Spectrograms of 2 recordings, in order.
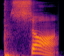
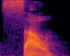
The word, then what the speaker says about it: saw: Só é o passado do verbo see, ver. Então, ele viu. Ok? Pronúncia só. Só. Não é saw. É só.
